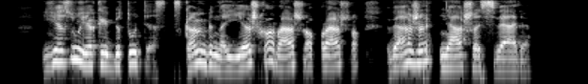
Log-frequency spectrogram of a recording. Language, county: Lithuanian, Utena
